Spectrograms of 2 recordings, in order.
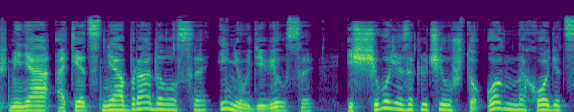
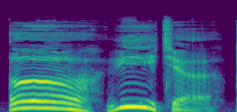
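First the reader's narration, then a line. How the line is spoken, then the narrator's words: Satisfied drawl. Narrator (Russian): протянул удовлетворенно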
